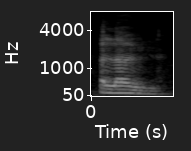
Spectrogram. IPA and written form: əˈləʊn (Alone)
